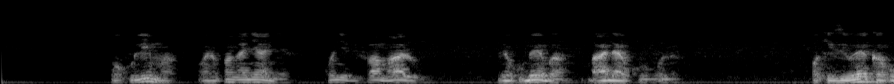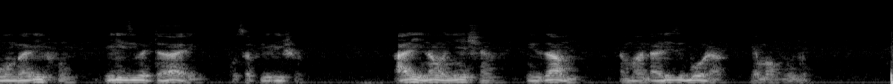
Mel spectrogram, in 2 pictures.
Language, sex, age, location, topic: Swahili, male, 18-24, Dar es Salaam, agriculture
